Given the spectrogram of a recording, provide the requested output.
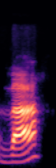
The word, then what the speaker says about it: war: Nico, se pronuncia war, la W es una V, war, y gar, tal cual, gar.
